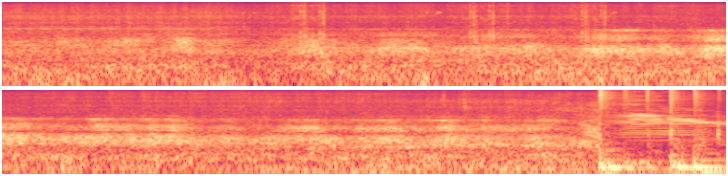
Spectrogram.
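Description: Steady low rushing noise picked up by a chest-mounted camera outdoors. Music with drums starts about a second before the end.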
